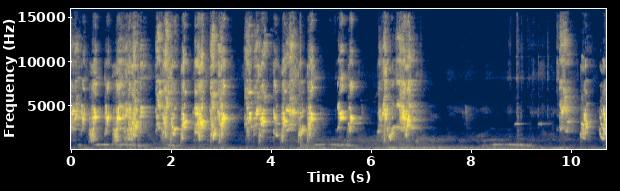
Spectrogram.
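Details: Loud aggressive chatter of a Javan myna: rapid runs of harsh, scratchy notes, a quiet gap, then the grating bursts resume.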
